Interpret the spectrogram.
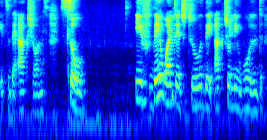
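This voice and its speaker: A woman in her late twenties giving life advice in a casual vlog, measured and checking in with "all right?" after each point. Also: fairly low pitch, a little hiss or hum. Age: late 20s. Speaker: vlogger.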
